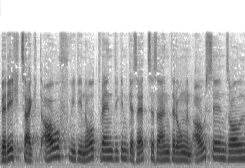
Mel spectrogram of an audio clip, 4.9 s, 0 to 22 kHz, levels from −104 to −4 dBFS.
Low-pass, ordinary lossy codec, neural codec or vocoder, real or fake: 10.8 kHz; none; none; real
